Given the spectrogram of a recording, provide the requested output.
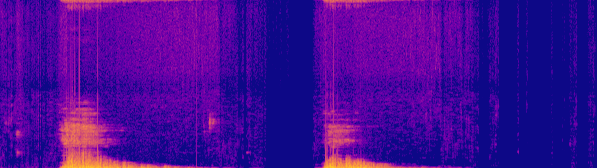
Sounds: Sigh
